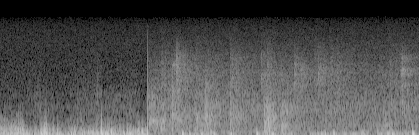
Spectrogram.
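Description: Wind buffeting the camcorder microphone as a low, gusty rumble for about the first three seconds. It cuts off abruptly and gives way to scattered knocks, creaks and footsteps of people moving about a room with a wooden floor and wooden desks.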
